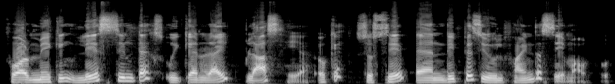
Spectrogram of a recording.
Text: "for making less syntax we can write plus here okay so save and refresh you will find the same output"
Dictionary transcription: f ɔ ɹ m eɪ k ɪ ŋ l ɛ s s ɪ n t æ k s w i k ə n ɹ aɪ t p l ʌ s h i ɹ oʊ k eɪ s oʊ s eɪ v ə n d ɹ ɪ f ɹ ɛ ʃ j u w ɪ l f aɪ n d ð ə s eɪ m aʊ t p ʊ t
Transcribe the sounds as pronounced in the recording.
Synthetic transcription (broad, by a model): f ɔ ɹ m eɪ k ɪ ŋ l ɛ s s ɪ n t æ k s w i k ə n ɹ aɪ t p l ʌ s h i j oʊ k eɪ s oʊ s eɪ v ə n d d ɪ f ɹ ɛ s j u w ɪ l f aɪ n d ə s eɪ m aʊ t p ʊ t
